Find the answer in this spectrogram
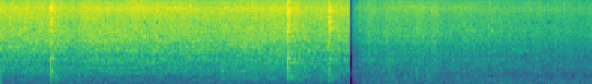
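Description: Ground spice paste sizzling as it fries in hot oil in a steel wok, with a metal spatula scraping and clinking against the pan a few times. About two-thirds of the way through, the sizzle drops suddenly to a quieter level.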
